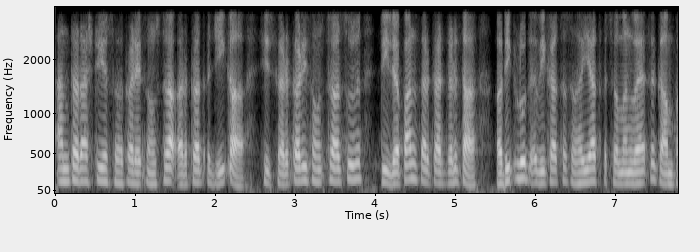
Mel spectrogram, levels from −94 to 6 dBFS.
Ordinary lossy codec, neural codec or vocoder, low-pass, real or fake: none; codec, 16 kHz in and 24 kHz out, 0.9 kbps, LongCat-Audio-Codec, four codebook decoder; 3.6 kHz; fake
